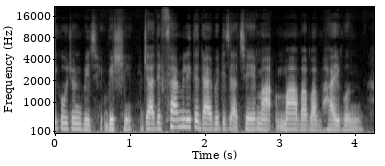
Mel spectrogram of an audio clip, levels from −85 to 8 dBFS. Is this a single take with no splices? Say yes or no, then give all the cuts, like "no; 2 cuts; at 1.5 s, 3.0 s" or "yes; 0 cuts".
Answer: no; 1 cut; at 1.1 s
